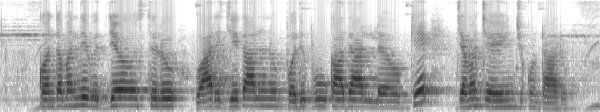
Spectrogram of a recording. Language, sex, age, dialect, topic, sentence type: Telugu, female, 18-24, Central/Coastal, banking, statement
